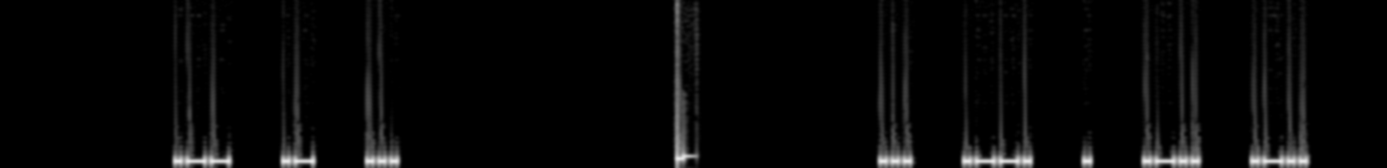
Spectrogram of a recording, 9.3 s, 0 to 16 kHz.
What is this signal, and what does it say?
Morse code, heard as a keyed tone, about 30 wpm, spaced as for 17 wpm, 690 Hz. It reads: WAS SPELL
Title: 3x Character Spacing - Top 200 Words - 30wpm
